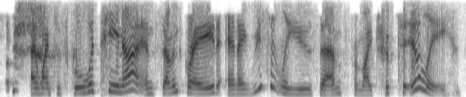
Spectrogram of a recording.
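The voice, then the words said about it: New York accent. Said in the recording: “you'll detect my New York accent”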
